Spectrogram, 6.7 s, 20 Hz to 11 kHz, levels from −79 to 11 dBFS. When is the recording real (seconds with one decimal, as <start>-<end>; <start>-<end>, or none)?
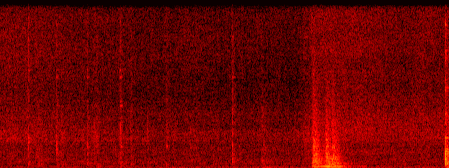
0.0-6.7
